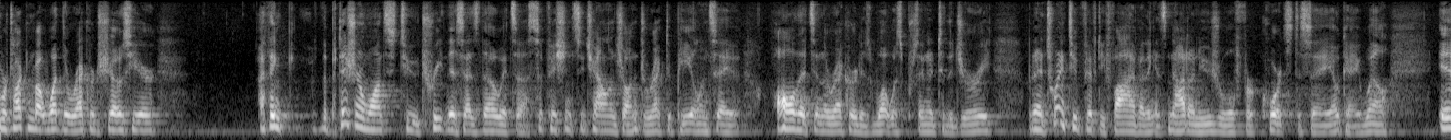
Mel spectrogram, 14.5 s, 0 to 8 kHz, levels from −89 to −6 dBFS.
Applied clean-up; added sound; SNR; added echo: none; none; none; none.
